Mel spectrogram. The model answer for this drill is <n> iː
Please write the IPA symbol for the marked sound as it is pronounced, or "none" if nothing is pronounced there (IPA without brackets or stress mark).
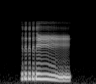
r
